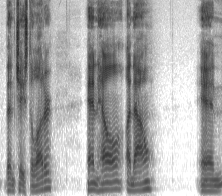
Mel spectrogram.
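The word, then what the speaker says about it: Genao: Then Chase Delotter and Hell Anow and it's G N A Oo, but his name is Anow. Uh, it's how you pronounce it.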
